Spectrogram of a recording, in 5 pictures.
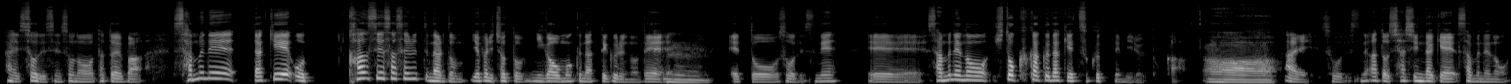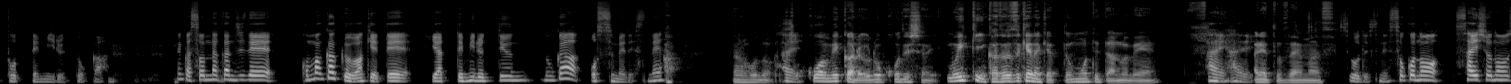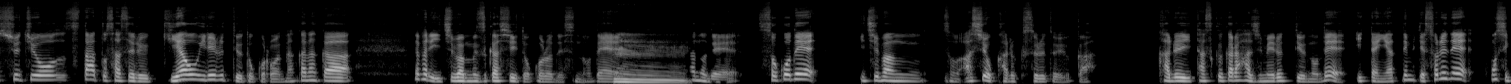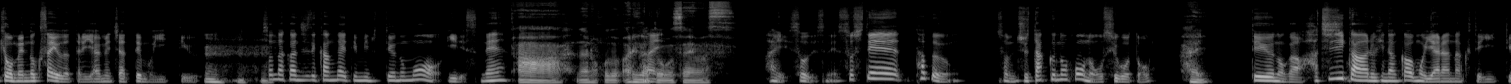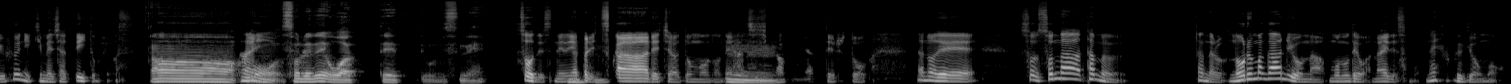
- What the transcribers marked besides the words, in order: sniff; other background noise
- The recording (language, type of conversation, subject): Japanese, advice, 仕事中に集中するルーティンを作れないときの対処法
